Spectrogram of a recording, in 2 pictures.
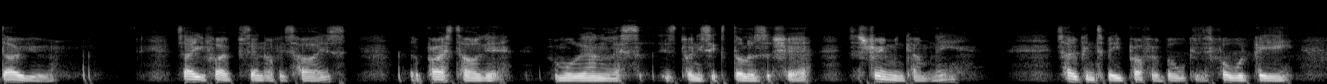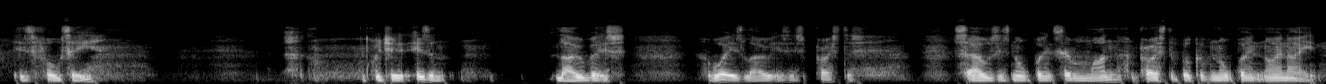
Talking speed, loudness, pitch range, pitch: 120 wpm, -15 LUFS, 100-105 Hz, 100 Hz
